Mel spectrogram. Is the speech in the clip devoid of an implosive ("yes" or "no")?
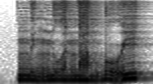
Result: no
